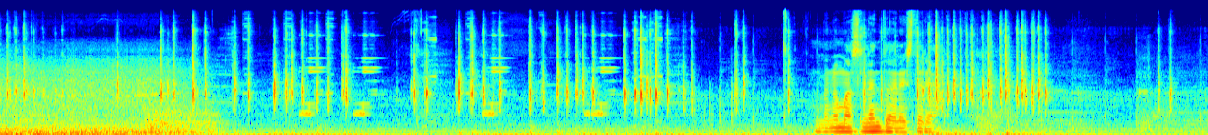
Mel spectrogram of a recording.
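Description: Keyboard keys click and clatter quickly.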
